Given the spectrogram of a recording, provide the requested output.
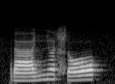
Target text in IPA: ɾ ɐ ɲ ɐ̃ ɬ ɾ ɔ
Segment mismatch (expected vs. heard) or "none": ɐ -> a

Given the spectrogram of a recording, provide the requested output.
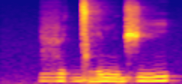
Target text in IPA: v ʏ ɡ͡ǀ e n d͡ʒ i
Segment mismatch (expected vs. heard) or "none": none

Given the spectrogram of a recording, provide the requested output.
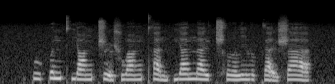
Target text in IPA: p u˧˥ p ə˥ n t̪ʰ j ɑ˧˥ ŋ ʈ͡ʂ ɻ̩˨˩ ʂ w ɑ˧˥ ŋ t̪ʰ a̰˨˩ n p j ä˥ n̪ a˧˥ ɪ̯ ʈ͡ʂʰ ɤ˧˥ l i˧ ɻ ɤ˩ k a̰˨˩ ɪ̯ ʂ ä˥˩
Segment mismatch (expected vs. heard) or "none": none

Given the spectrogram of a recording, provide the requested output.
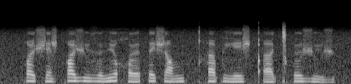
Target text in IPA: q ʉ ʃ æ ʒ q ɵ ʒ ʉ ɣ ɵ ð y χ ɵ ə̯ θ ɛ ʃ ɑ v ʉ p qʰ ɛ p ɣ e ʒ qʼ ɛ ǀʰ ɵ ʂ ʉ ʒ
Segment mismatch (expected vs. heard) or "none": ʂ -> ʒ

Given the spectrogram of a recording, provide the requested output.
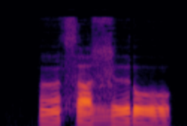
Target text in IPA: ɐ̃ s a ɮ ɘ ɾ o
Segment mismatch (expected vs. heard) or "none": none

